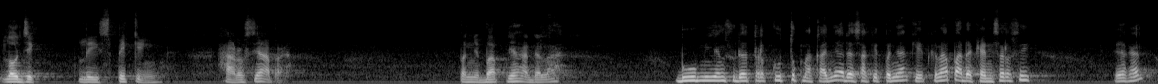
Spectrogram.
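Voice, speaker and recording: A man with an Indonesian accent preaching a sermon as pastor, animated, swinging from soft to loud and mixing in English words. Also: fairly high pitch, normal speed, pauses often.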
